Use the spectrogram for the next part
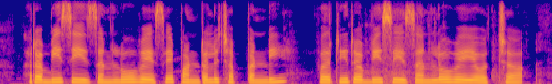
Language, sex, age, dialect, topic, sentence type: Telugu, female, 18-24, Utterandhra, agriculture, question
